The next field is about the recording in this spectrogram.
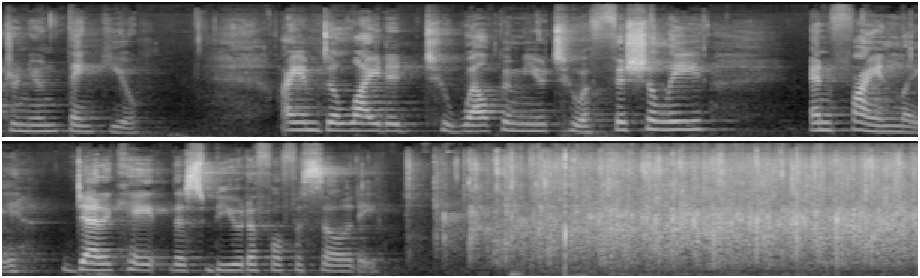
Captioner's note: applause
